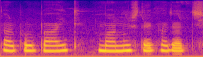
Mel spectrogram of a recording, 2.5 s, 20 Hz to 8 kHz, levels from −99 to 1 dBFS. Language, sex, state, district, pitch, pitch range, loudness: Bengali, female, Tripura, West Tripura, 250 Hz, 245-255 Hz, -13 LUFS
